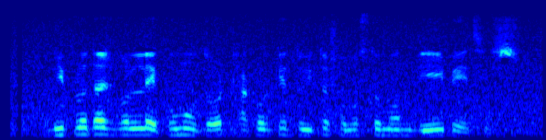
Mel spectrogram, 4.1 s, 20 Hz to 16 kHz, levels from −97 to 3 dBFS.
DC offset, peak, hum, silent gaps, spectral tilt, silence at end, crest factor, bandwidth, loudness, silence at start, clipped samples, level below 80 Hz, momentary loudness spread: under 0.1%; -36 dBFS; none; none; -3 dB/octave; 0 s; 24 dB; 11 kHz; -59 LUFS; 0.05 s; under 0.1%; under -90 dBFS; 12 LU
